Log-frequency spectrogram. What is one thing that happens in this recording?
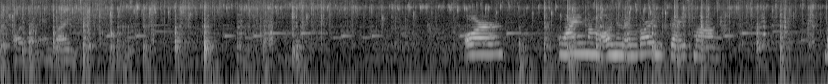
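A metal utensil scrapes and clinks against a metal pot.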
